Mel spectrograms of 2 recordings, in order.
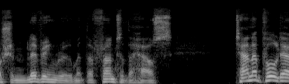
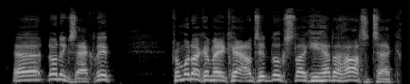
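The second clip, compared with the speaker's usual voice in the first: higher-pitched doctor voice; doctor explaining; 8 semitones higher than usual. A narrator's reading.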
